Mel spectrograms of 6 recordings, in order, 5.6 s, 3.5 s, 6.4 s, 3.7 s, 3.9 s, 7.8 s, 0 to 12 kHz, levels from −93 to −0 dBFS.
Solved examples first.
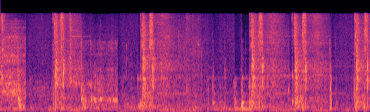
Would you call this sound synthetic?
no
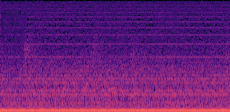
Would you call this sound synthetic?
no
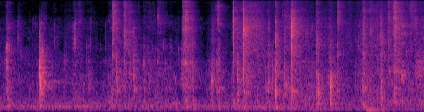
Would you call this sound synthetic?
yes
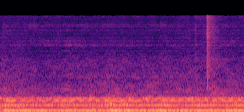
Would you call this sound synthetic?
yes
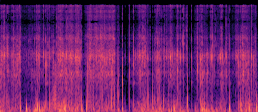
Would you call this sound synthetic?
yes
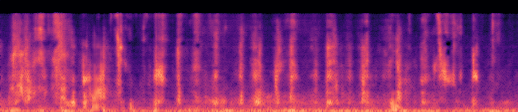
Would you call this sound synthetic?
yes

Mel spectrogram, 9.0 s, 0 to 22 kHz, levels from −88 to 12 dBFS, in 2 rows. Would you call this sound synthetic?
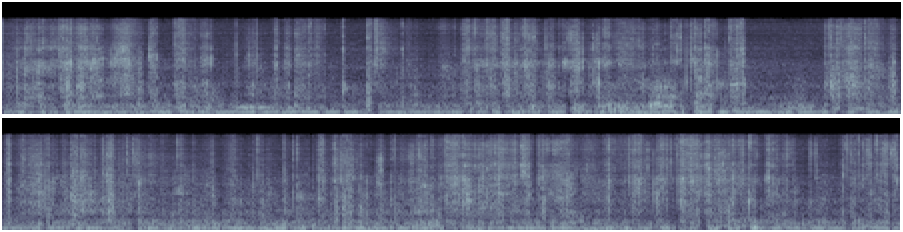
yes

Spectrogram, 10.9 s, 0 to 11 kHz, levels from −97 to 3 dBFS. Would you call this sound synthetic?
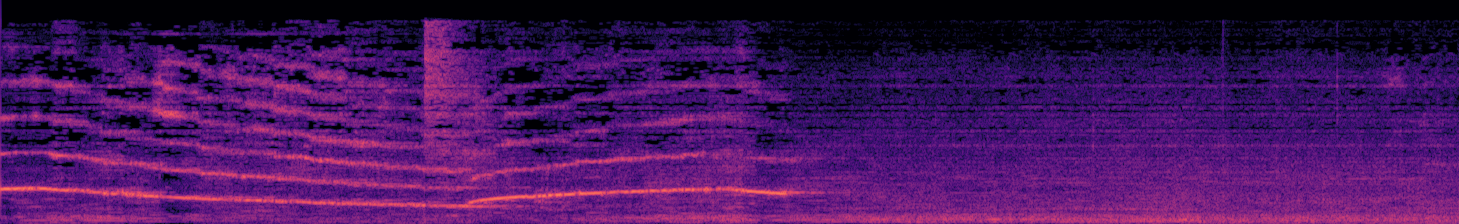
yes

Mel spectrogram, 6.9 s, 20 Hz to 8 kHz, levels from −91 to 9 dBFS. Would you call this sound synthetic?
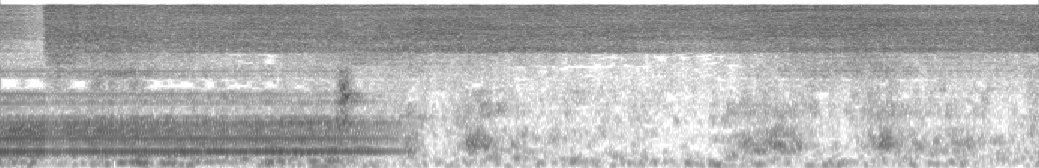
no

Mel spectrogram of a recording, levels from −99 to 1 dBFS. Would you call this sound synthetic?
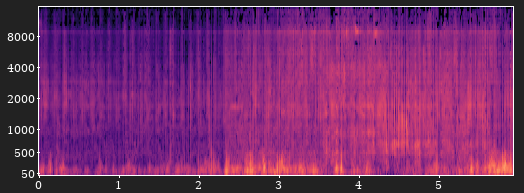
yes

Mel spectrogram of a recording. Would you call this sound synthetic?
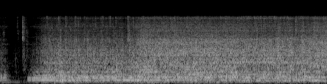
no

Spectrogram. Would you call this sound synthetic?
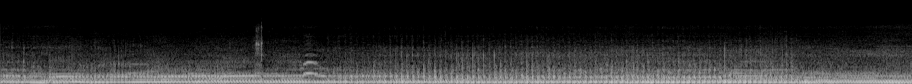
yes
